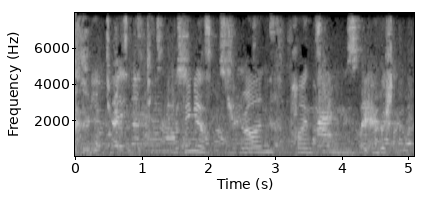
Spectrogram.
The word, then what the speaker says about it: yuan: The thing is, yuan puns in the English language media, like one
